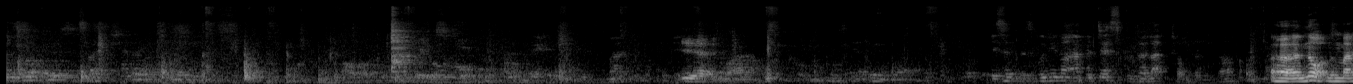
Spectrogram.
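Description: Several men chat nearby.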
